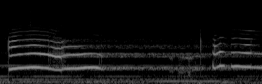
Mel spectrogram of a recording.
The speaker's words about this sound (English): And she heard what she thought was a kitten in the basement meowing.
